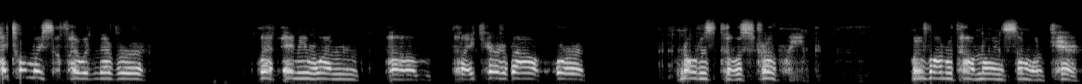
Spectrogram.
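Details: Adult male with vocal cord paralysis since a severe injury; tracheostomy removed after 2 months; a scope still shows paralysed cords; he has spoken this way for 25+ years.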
